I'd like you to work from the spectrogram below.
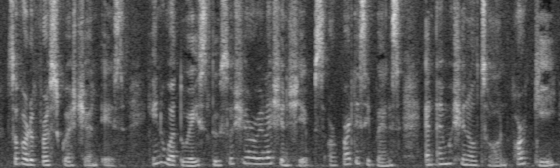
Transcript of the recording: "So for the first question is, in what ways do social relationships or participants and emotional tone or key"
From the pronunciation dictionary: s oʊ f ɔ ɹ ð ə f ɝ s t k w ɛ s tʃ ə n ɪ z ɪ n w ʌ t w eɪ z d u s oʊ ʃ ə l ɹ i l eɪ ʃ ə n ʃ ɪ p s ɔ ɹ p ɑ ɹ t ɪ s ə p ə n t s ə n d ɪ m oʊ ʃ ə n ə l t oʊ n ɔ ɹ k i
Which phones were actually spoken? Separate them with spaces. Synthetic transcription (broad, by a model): s oʊ f ɔ ɹ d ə f ɝ s t k w ɛ s tʃ ə n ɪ s ɪ n w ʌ t w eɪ s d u s oʊ ʃ ə l ɹ i l eɪ ʃ ə n ʃ ɪ p s ɔ ɹ p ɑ ɹ t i s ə p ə n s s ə n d ɪ m oʊ ʃ ə n ə l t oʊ n ɔ ɹ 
